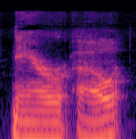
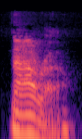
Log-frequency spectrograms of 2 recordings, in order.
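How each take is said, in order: First: The vowel is coloured by the R, American style. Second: A British accent, without the R-coloured vowel.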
